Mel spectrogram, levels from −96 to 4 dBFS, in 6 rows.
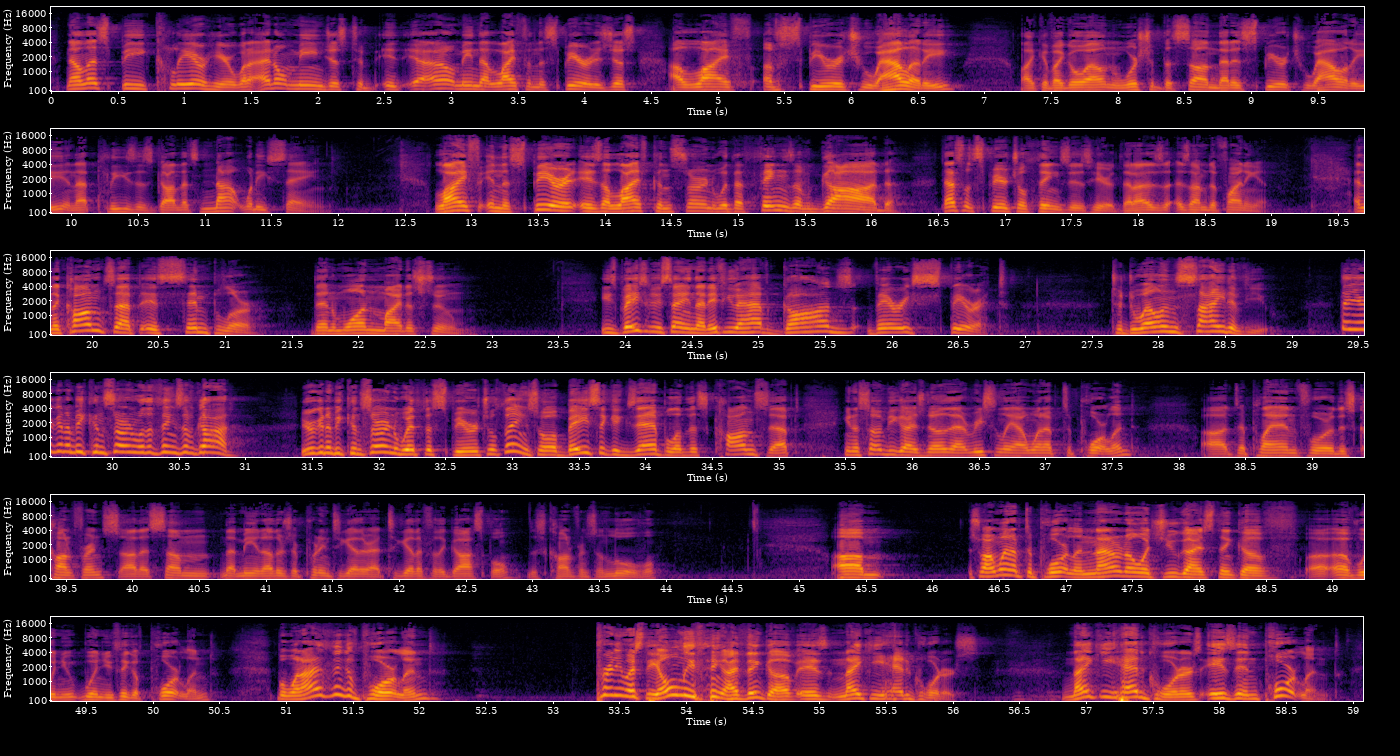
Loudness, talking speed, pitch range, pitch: -24 LUFS, 210 wpm, 130-200 Hz, 155 Hz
